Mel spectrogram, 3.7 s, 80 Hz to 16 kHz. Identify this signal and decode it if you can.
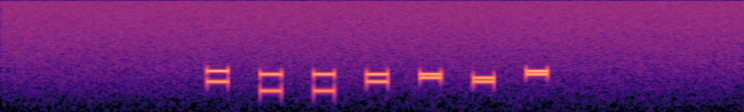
Multi-frequency trunk signalling (R1, as on North American trunks), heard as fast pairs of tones, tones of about 110 ms. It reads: KP 77906 ST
